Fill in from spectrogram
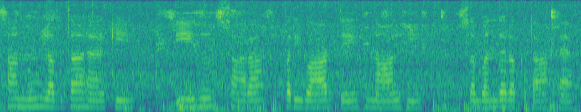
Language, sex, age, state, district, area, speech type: Punjabi, female, 30-45, Punjab, Pathankot, rural, spontaneous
